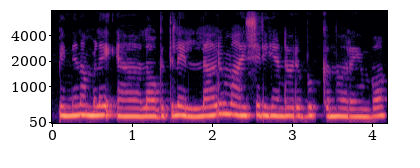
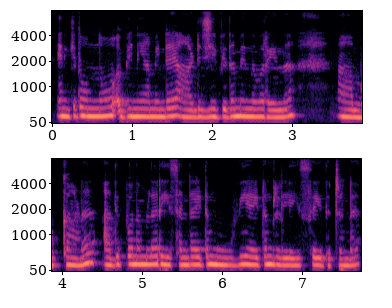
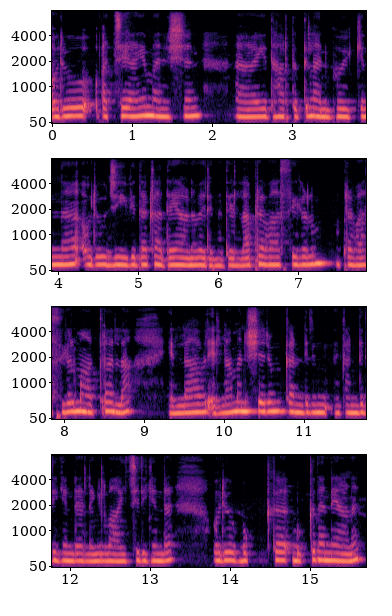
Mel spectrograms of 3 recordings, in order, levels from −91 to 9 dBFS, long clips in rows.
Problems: low volume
